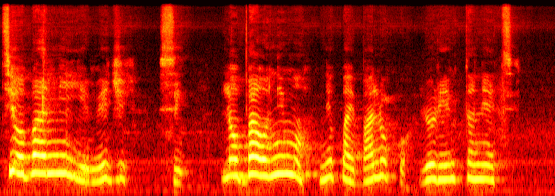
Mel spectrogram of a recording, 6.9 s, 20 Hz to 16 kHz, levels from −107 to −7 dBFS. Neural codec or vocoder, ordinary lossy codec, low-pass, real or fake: vocoder, 44.1 kHz, 128 mel bands, Pupu-Vocoder; none; 14.4 kHz; fake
